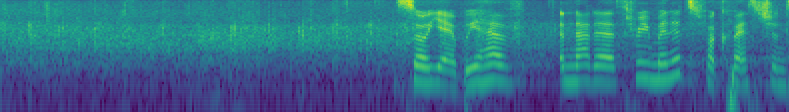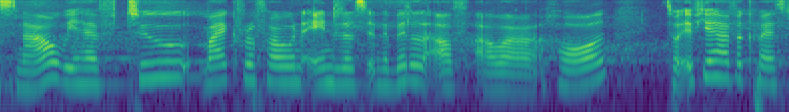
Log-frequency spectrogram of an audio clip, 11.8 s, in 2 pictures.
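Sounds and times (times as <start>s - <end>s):
conference audience clapping for the speaker: 0.0s - 4.2s
speech: 3.0s - 11.8s.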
